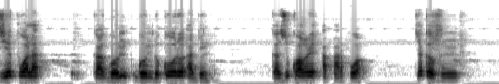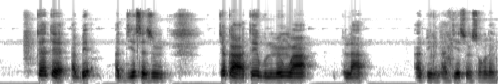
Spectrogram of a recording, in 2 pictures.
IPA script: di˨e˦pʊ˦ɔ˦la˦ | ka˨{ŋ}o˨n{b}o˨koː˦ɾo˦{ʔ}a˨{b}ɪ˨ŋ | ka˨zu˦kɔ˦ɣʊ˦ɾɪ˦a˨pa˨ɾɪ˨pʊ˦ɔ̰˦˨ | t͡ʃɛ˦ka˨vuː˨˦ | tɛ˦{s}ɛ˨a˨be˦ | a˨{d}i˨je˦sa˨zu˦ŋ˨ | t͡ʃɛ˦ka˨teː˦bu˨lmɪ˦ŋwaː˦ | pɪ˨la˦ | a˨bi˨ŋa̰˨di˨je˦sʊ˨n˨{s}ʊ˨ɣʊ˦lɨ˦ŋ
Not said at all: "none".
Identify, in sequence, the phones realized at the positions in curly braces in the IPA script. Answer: ɡ, d, ʔ, b, t, d, s

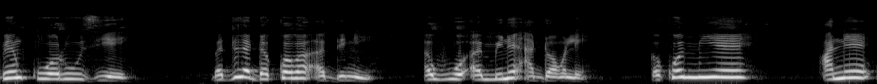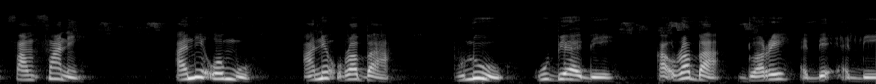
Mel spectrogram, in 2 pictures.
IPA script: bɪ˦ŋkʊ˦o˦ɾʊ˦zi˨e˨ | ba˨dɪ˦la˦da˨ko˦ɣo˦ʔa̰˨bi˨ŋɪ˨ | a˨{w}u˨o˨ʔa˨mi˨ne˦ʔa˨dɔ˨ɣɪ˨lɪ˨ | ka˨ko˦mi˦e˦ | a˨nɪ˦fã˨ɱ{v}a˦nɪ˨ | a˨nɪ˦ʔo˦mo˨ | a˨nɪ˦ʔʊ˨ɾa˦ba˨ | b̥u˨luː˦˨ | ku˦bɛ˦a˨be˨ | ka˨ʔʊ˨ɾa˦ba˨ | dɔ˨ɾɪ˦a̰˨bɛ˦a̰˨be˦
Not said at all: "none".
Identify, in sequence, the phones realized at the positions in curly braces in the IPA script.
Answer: w, f

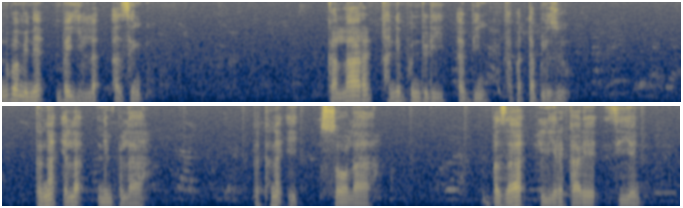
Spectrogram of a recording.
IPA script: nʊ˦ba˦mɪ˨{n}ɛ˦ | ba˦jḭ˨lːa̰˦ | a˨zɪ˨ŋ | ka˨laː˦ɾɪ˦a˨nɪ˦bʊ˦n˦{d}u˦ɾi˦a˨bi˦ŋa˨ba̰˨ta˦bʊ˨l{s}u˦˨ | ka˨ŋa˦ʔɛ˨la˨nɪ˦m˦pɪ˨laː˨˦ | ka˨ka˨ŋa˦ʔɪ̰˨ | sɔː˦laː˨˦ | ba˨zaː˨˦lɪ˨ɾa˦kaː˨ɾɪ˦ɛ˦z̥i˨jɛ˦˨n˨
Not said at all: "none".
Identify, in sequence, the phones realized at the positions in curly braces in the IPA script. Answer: n, d, z

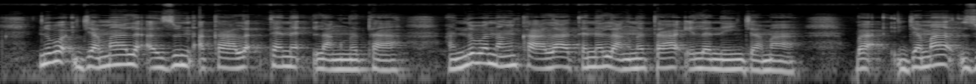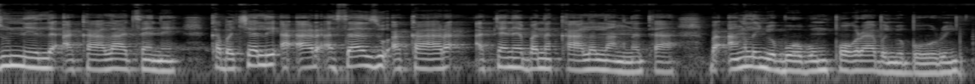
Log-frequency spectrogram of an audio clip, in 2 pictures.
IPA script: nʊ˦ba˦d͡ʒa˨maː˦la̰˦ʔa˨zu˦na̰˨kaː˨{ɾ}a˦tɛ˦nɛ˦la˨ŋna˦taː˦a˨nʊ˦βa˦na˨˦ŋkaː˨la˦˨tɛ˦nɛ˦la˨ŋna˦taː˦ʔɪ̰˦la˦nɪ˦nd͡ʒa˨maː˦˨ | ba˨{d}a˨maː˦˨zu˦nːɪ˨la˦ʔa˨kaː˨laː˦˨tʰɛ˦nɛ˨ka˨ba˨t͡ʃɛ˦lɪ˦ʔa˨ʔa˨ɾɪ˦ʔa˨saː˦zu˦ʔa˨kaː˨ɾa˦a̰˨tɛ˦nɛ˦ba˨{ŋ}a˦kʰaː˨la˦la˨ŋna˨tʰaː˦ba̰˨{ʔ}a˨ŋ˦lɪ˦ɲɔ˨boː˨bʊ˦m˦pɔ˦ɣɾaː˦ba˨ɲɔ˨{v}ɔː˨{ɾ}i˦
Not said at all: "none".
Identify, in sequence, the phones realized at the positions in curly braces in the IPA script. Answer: l, d͡ʒ, n, ʔ, b, ɾ

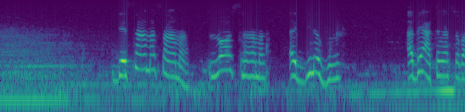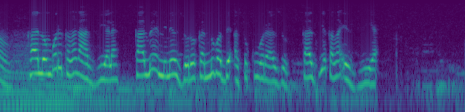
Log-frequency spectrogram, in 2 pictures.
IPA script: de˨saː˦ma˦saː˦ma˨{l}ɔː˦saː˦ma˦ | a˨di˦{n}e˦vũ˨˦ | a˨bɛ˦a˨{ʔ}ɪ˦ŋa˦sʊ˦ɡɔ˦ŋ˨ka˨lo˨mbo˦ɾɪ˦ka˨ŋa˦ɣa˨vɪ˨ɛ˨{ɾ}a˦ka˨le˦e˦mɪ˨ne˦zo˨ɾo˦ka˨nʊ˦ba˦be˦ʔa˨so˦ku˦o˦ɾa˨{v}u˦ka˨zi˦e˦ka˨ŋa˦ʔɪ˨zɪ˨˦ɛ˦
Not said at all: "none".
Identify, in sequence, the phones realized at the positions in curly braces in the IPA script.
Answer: l, n, t, l, z

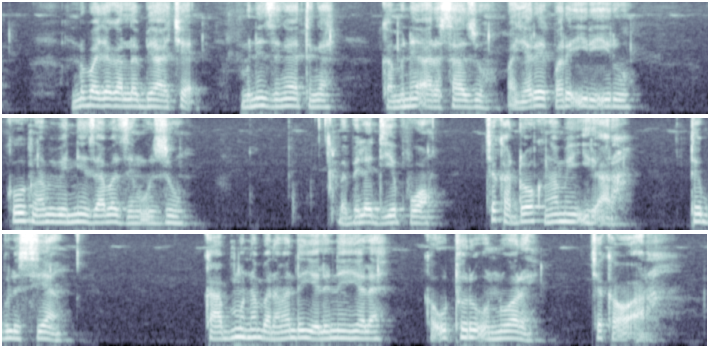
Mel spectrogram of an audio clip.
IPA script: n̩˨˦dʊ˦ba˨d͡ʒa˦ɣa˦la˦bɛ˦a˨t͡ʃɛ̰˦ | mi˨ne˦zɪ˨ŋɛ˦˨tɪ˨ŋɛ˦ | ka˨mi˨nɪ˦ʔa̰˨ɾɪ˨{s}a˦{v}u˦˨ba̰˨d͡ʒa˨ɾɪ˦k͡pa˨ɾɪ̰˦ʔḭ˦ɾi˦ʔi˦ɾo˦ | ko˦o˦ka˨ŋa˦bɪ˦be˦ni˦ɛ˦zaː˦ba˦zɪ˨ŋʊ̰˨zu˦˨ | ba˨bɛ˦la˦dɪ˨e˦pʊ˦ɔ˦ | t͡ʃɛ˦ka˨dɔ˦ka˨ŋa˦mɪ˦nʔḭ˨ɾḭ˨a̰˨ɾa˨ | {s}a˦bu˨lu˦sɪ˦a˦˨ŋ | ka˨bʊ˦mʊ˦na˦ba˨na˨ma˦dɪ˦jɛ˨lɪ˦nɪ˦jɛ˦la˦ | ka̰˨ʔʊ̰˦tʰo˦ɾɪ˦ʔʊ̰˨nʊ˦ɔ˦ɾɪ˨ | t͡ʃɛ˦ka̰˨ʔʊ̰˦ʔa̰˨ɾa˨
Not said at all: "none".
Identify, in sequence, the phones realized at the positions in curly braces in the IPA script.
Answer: s, z, t

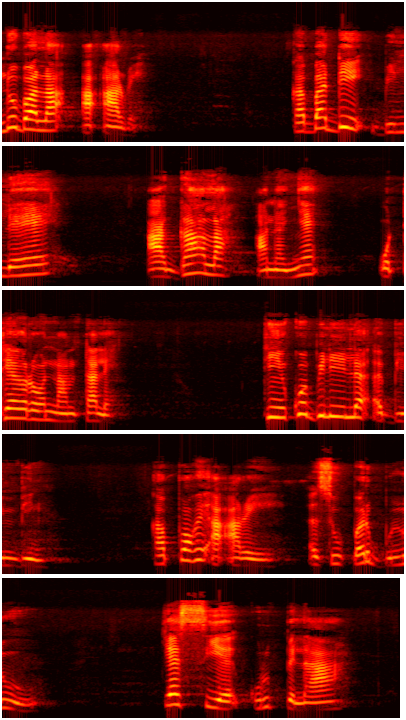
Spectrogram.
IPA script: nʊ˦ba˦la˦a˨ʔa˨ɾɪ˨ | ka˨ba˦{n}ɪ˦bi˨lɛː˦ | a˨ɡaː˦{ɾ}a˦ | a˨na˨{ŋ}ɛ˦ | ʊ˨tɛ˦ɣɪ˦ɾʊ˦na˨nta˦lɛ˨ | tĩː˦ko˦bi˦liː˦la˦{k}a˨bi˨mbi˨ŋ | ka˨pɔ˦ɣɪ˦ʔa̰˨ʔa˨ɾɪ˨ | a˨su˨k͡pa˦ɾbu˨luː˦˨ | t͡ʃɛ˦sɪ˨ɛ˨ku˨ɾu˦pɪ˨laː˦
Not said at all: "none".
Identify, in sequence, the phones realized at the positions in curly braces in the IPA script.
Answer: d, l, ɲ, ʔ

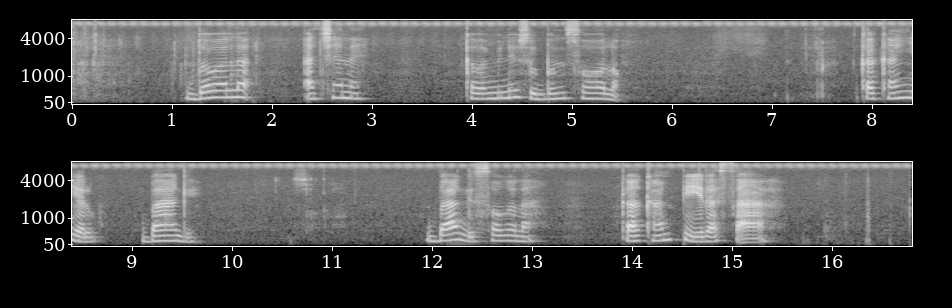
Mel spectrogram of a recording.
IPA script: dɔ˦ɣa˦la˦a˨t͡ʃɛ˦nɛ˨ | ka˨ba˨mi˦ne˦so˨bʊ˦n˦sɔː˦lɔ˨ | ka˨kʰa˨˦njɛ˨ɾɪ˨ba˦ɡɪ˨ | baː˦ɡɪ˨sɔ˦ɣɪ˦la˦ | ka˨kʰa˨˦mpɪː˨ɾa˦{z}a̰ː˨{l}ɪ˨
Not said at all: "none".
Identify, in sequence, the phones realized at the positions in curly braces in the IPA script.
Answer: s, ɾ

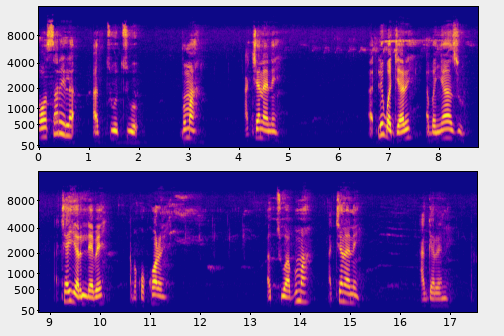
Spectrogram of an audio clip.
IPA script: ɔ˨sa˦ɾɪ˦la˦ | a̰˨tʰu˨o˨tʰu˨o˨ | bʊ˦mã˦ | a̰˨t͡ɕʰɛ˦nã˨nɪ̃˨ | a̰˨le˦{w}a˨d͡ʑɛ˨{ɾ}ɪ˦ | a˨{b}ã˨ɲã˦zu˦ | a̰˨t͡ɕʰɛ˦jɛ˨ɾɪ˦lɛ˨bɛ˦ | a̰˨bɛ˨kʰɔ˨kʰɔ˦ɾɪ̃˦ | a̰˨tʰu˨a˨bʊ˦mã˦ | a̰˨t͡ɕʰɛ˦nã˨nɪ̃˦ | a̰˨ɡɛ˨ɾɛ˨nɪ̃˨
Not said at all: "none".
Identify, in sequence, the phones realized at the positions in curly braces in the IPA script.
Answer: w, ɾ, b

